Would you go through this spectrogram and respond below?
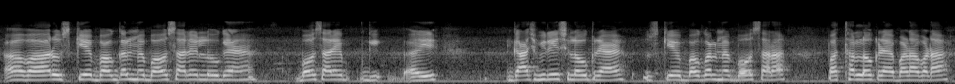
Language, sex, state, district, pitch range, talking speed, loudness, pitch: Hindi, male, Bihar, West Champaran, 200-220 Hz, 165 wpm, -15 LUFS, 210 Hz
